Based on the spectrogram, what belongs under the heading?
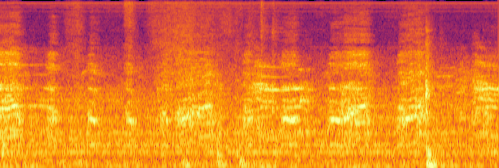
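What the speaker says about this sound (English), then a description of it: "They just need to go away and go do their squawking somewhere else." Chickens squawk and cluck outside, with repeated fairly faint calls from a short distance over a low background hum and no talking.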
